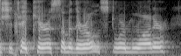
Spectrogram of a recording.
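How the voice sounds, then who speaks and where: Her pitch is fairly high. The woman's tone is dark and mellow. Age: 80s+. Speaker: public commenter. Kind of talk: public comment at council hearing. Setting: city council meeting. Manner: halting.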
